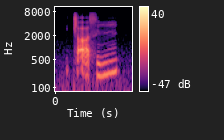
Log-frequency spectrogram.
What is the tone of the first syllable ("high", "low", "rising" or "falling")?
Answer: falling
